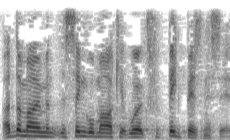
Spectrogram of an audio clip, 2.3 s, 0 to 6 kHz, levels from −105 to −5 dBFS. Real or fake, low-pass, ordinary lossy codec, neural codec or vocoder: real; 5.4 kHz; none; none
